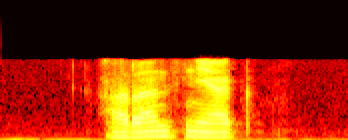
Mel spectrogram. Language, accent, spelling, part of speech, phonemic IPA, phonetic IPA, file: Armenian, Eastern Armenian, առանձնյակ, noun, /ɑrɑnd͡zˈnjɑk/, [ɑrɑnd͡znjɑ́k], Hy-առանձնյակ.ogg
- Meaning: individual, person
